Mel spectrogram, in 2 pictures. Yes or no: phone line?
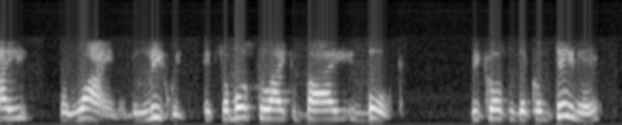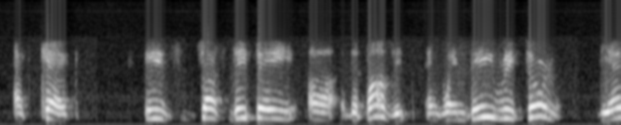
yes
